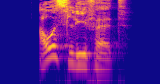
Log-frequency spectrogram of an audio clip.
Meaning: second-person plural dependent subjunctive II of auslaufen
- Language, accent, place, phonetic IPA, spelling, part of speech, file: German, Germany, Berlin, [ˈaʊ̯sˌliːfət], ausliefet, verb, De-ausliefet.ogg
